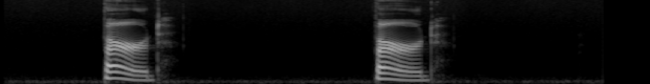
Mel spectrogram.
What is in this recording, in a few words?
bird english; insects-animals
